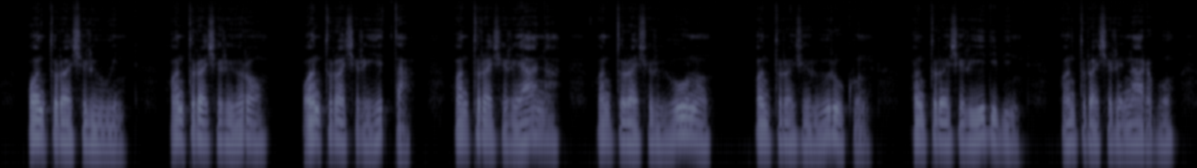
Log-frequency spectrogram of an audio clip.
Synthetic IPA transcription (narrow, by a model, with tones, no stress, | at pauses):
wo˦ntu˦ɾa˨ʃi˨ɾi˨wi˨n | wo̰˦ntu˦ɾa˨ʃi˦ɾi˨ju˦ɾo˦˨˦ | wʔo̰˦ntu˦ɾa˦ʃḭ˨ɾi˨ji˦tːa˨ | wo˦ntu˦ɾa˨ʃḭ˨ɾi˨ja˦na˨ | wo̰˦ntu˦ɾa˨ʃi˨ɾi˨ju˦nu˨ | wo˦ntu˦ɾa˨ʃi˨ɾju˦ɾu˨kṵ˨n | wo˦ntu˦ɾa˨ʃi˦˨ɾi˨ji˦di˦˨bi˨n | wo̰˦ntu˦ɾa˨ʃḭ˦˨ɾi˨na˨ɾ̰bu˦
